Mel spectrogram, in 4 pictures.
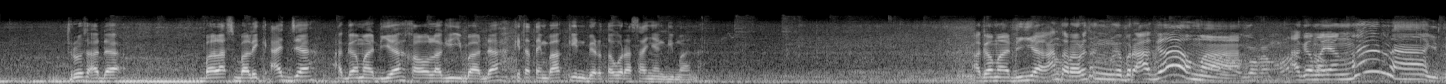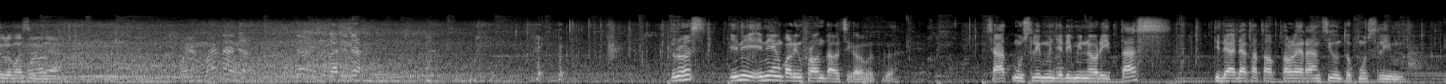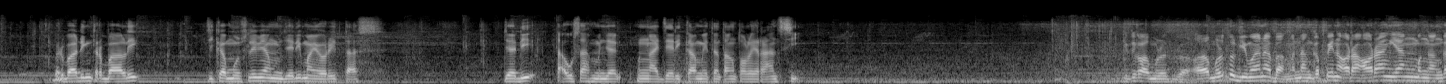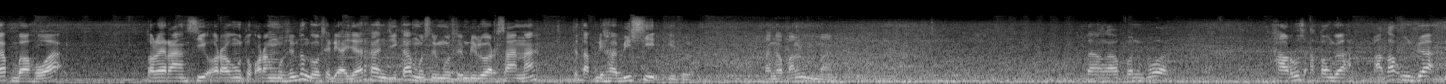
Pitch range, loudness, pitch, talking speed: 130-160 Hz, -18 LUFS, 145 Hz, 115 wpm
